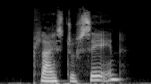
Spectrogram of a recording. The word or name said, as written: pleistocæn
